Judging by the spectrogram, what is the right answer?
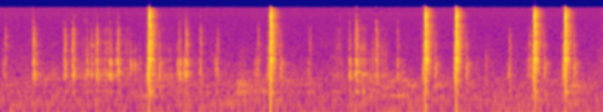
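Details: YAG laser vitreolysis of a bothersome, classic-appearing eye floater in a female patient looking far left then straight ahead; sharp, irregular clicks and snaps in a quiet room as the laser fires.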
